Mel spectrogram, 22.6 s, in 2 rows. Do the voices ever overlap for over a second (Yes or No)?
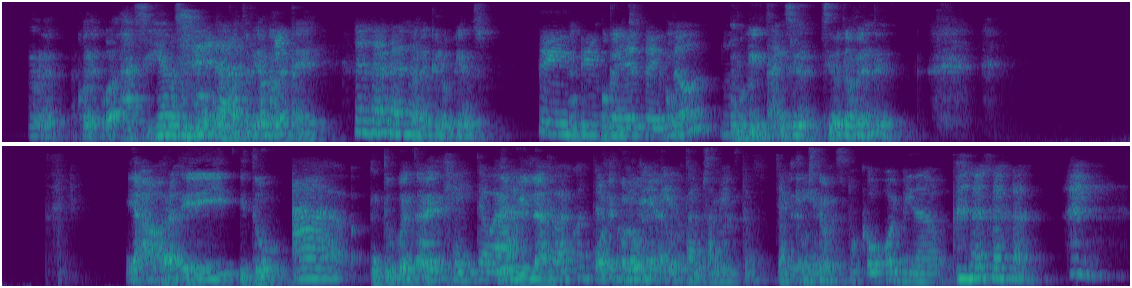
Yes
